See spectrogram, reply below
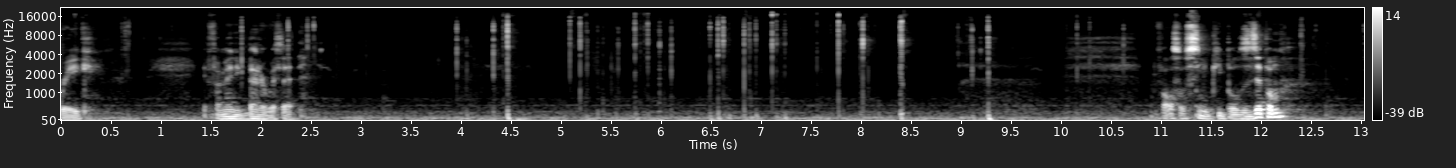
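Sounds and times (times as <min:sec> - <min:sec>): pick raking in padlock keyway: 0:00.0 - 0:09.4
lock pins clicking: 0:03.9 - 0:09.4.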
